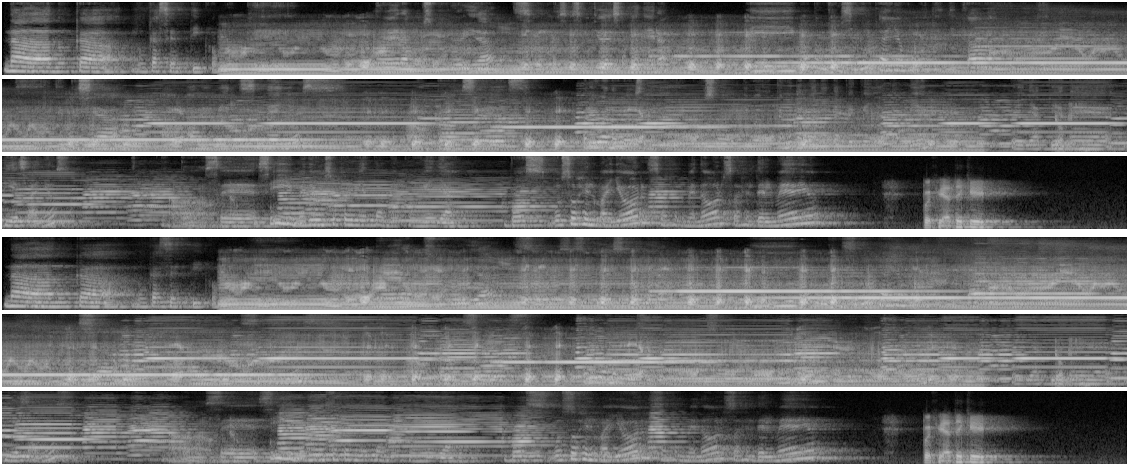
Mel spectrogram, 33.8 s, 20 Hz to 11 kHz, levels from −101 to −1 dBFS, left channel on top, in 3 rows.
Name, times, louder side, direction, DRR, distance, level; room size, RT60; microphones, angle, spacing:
voice 1, 0.0-3.0 3.6-6.7 7.4-10.5 11.2-12.5 12.8-14.3 15.4-16.4 17.1-20.6 21.3-23.2 24.1-27.1 27.5-30.7, left 1 dB, 60° left, 6 dB, 3.2 m, -36 dB
sound 1, 2.1-21.1, right 1 dB, 30° right, 1.5 m, -32 dB
sound 2, 6.5-15.3 16.1-20.9, right 3 dB, 65° right, 4.2 m, -29 dB
voice 2, 7.3-7.7 15.3-15.8 21.8-22.1 24.2-25.0 31.3-32.3, equal, 5° right, 8 dB, 1.3 m, -37 dB
sound 3, 9.7-11.2 12.3-16.6 17.0-19.7 20.0-24.4 25.2-28.1 28.9-29.1, right 3 dB, 90° right, 3.0 m, -31 dB
27.0 x 22.0 x 6.7 m, 1.1 s
head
